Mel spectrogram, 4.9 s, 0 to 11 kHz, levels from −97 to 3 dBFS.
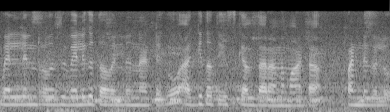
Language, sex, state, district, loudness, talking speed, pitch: Telugu, female, Andhra Pradesh, Guntur, -17 LUFS, 100 wpm, 115 Hz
